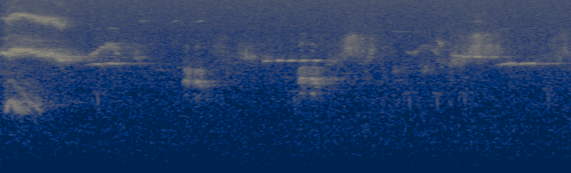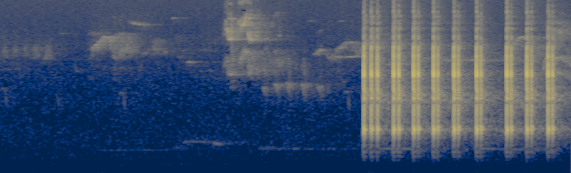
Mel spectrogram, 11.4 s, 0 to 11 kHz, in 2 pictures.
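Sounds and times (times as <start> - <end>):
yellow-bellied sapsucker giving nasal mewing calls: 9.4 - 11.4.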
